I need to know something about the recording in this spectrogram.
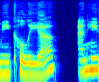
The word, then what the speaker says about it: Kalia: k a l EA which in the English would be like okay Kalia but in Hawaiian it's actually pronounced CA which has a whole another set of meanings a whole another everything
